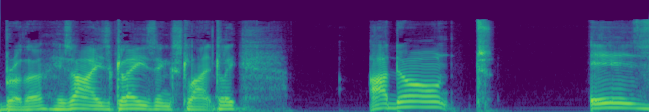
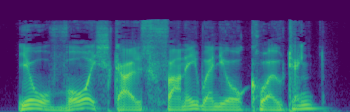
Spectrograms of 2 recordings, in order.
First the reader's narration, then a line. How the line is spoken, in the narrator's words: said Om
